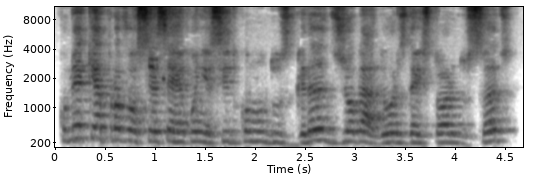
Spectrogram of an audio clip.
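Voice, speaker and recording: Male live-stream interviewer with a high pitch, friendly tone, roomy echo. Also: fairly quick. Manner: friendly, reads out lists. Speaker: interview host. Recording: echoey room.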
